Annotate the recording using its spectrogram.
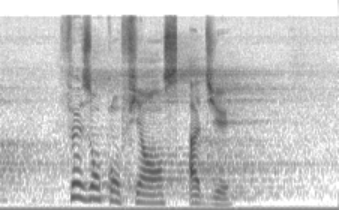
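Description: A young man reads aloud through a microphone.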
